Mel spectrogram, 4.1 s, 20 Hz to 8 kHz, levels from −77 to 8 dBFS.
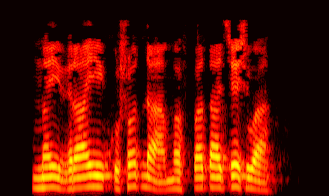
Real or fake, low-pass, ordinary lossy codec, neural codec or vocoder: fake; 7.2 kHz; MP3, 24 kbps; codec, 16 kHz, 16 kbps, FunCodec, trained on Chinese and English, 50 frames a second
